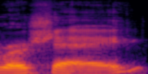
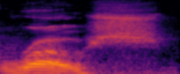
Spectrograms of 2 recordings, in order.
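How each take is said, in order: First: It has two syllables ending in 'shay'. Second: It is one syllable ending in 'sh'. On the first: "like Ferrero Rocher" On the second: "I would guess that was pronounced like Roche"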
